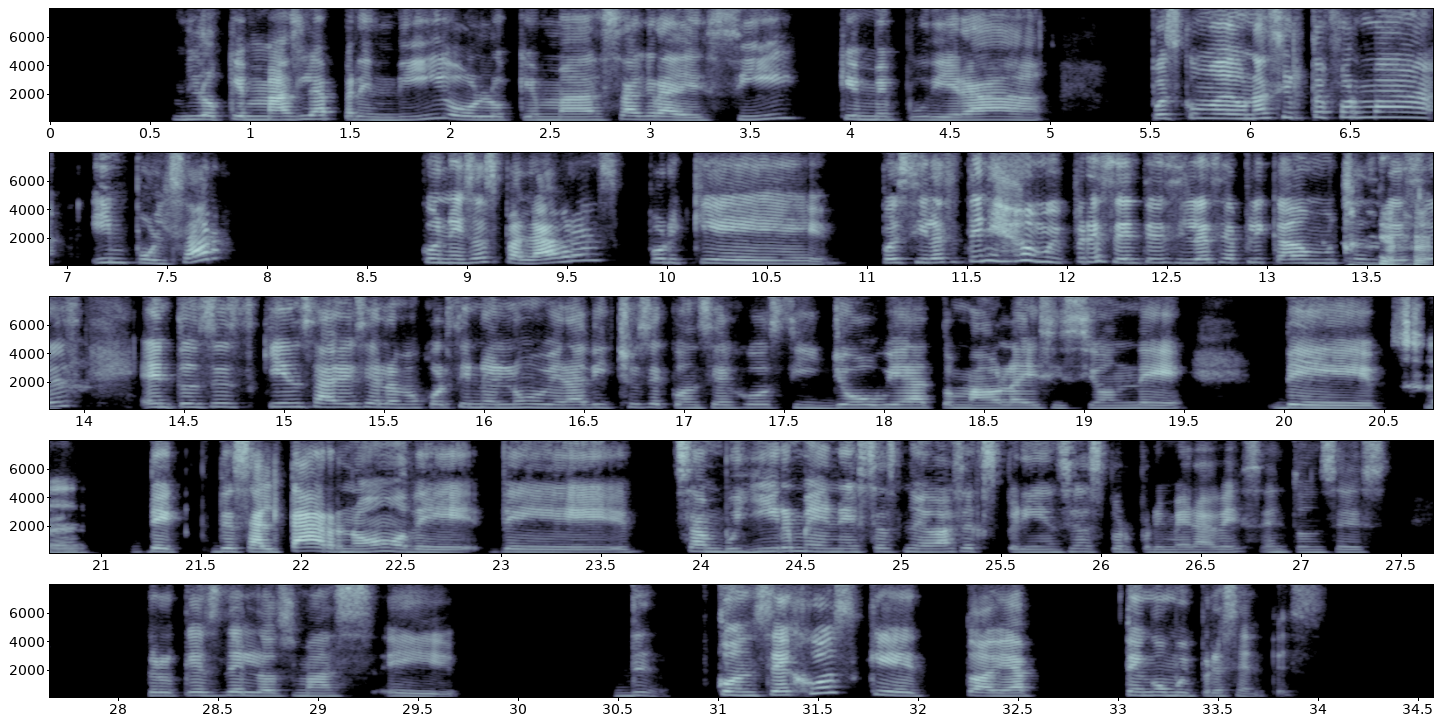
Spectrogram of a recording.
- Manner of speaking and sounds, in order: laughing while speaking: "tenido muy presente"; laugh; tapping
- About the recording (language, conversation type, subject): Spanish, podcast, ¿Qué profesor o profesora te inspiró y por qué?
